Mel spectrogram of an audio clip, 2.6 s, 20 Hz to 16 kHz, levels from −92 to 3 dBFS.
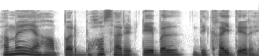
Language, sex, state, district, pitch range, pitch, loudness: Hindi, male, Himachal Pradesh, Shimla, 125-140 Hz, 130 Hz, -18 LUFS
